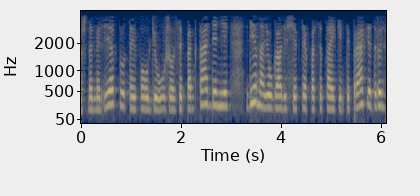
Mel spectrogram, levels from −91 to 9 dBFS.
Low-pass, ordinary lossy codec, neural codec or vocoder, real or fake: 3.6 kHz; MP3, 24 kbps; codec, 16 kHz, 0.8 kbps, ZipCodec; fake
